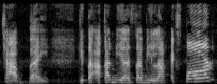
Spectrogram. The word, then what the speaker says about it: cabai: biasa juga bilang sehari-hari itu cabe padahal sebenarnya punya cabai kita akan biasa bilang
